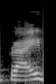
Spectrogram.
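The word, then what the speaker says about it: bright: अगर किसी शब्द के अंत में GH या GHT हो तो GH साइलेंट रहता है, यानी आखिरी में अगर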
